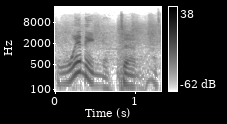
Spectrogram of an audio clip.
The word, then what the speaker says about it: Whittington: Back onto the floor is Winnington. Interesting, his name is spelled as though you would pronounce it Whittington, but Coach said, nope, it's Winnington.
